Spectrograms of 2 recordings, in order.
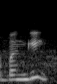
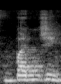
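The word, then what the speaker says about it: bungee: first word please yeah bangi no that's not bangi it's bngi jumping bung not bungi bung bung jumping okay next one okay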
